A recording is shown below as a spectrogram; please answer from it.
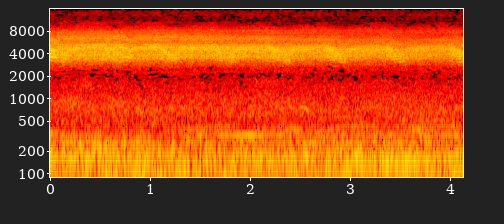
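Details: Cicada chorus in summer: a steady, unbroken high-pitched buzzing drone that holds at even loudness throughout, with no pauses or change in pitch.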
